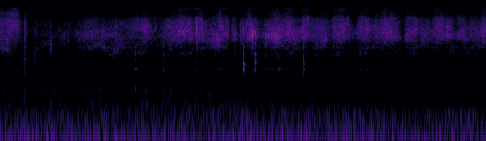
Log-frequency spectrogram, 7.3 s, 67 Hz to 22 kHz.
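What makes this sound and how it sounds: An unopened, hollow red Coca-Cola aluminium can of about 330 ml is held in the hand while fingertips and nails rub and scratch along its side. The result is a quiet, steady, hissy high-pitched scraping, broken by a few faint sharp ticks and clicks.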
